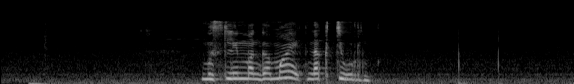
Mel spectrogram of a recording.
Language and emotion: Russian, angry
